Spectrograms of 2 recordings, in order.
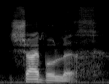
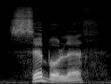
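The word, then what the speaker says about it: Shibboleth: no they said alright say schaible if if he said Cybil if because he could not pronounce the word correctly they seized him and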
